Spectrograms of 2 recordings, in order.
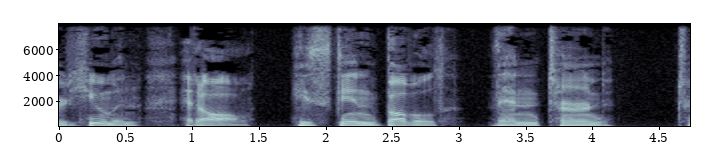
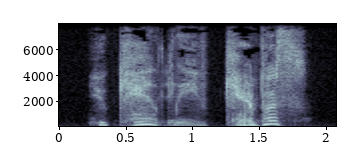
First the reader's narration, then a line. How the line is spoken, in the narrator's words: Caleb hissed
